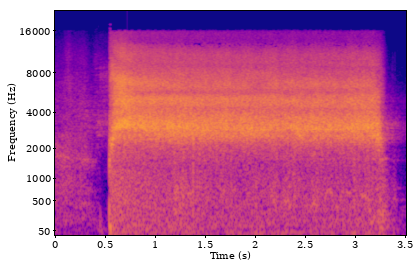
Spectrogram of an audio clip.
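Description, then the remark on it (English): A church prop can labelled 'de-religification spray' hisses in one steady burst of about two and a half seconds, a bright, loud, airy hiss that starts abruptly and cuts off cleanly, with no voices over it. “Let's spray that word follow.”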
